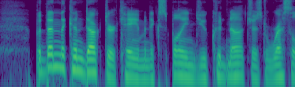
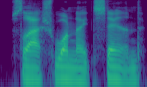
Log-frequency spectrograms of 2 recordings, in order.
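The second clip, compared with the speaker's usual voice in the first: ordinary delivery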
